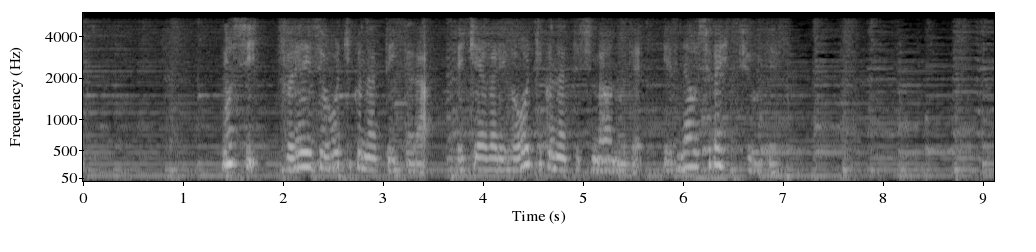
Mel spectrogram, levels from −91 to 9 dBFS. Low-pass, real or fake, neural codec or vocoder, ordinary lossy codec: 5.4 kHz; fake; vocoder, 24 kHz, 100 mel bands, Vocos; MP3, 32 kbps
